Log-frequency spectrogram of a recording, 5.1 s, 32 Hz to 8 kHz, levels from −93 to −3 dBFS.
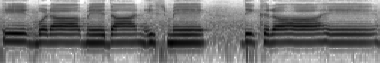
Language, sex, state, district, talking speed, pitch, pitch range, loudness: Hindi, female, Rajasthan, Jaipur, 85 wpm, 200 Hz, 195-205 Hz, -13 LUFS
